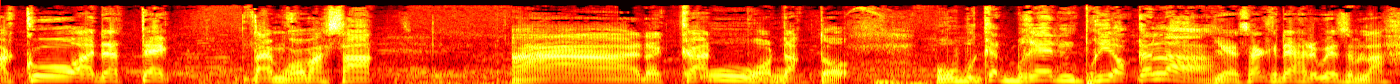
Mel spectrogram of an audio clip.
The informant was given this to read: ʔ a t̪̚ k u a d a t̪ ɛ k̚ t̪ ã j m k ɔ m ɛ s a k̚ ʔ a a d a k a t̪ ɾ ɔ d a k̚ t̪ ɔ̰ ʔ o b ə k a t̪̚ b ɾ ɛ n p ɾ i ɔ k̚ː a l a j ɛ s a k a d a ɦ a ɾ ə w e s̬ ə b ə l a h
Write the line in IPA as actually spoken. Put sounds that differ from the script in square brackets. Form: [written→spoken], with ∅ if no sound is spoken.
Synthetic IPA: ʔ a [t̪̚→∅] k u a d a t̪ ɛ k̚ t̪ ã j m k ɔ m [ɛ→a] s a k̚ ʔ a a d a k a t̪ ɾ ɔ d a k̚ t̪ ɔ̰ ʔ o b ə k a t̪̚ b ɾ ɛ n p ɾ i ɔ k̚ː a l a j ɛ s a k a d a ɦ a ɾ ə w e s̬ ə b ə l a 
